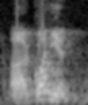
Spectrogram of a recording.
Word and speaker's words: Guan Yin: of mercy of compassion Guan Yin yeah he's consented Quan Yin is the Chinese pronunciation of that quondam I think in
